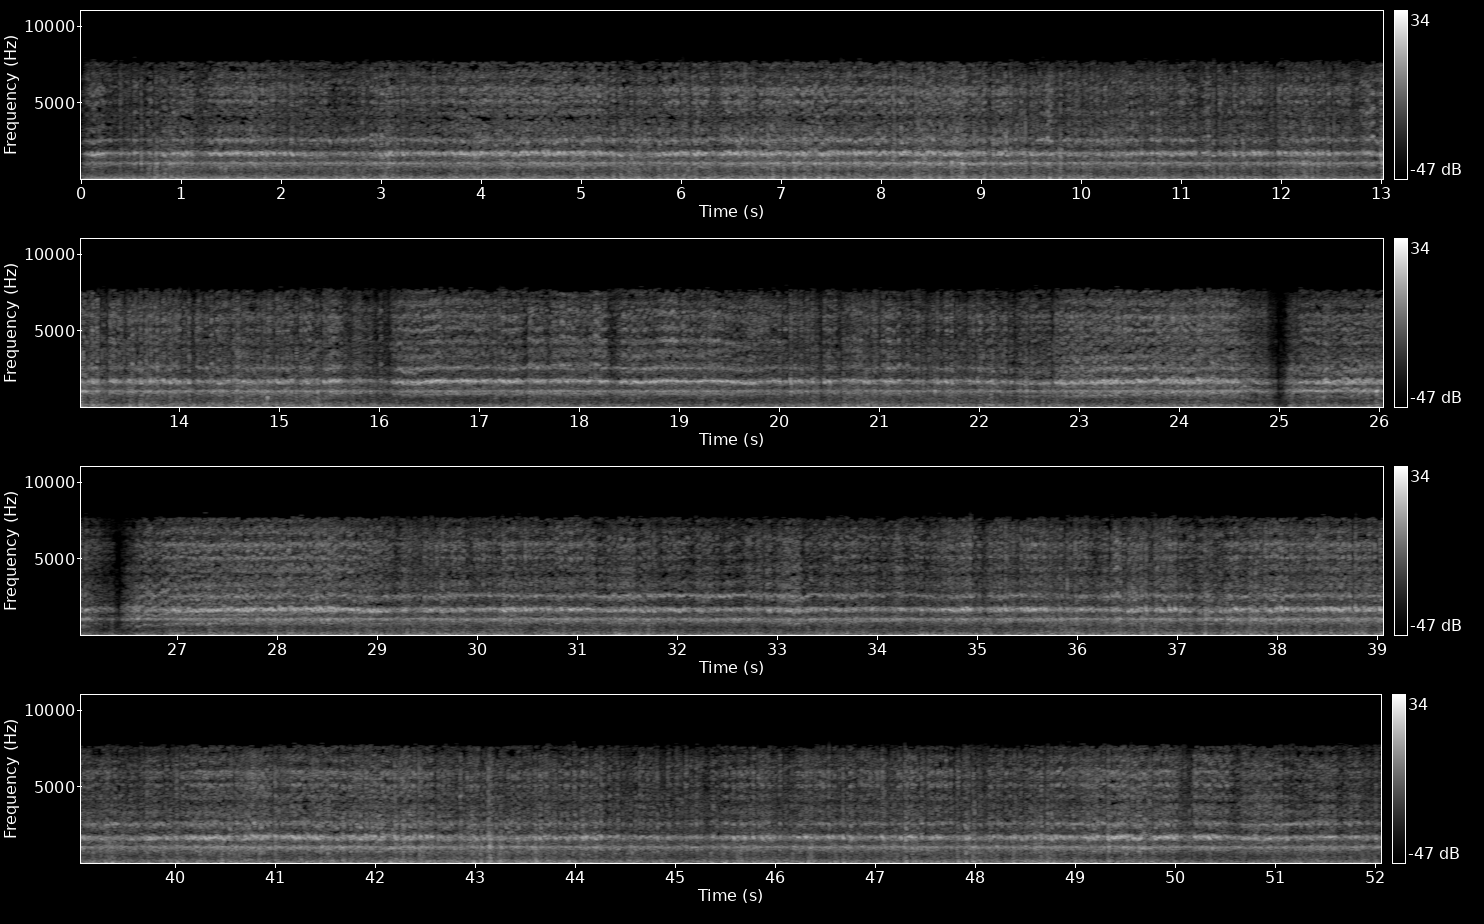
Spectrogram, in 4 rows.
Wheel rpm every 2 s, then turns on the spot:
220, 220, 220, 230, 240, 220, 230, 230, 230, 230, 230, 210, 140, 150, 210, 230, 220, 230, 230, 230, 230, 230, 230, 230, 240, 230.
none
